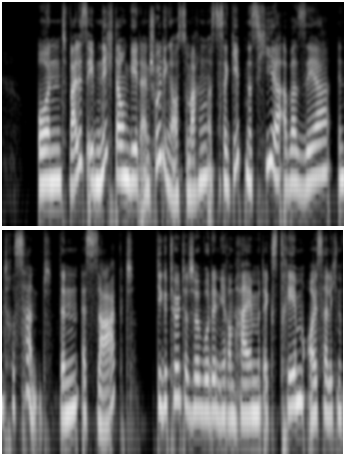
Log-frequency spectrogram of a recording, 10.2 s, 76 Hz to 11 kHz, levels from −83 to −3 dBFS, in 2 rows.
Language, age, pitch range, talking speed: German, 20-39, 170-215 Hz, 170 wpm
